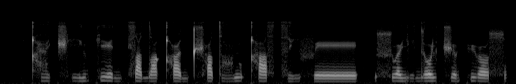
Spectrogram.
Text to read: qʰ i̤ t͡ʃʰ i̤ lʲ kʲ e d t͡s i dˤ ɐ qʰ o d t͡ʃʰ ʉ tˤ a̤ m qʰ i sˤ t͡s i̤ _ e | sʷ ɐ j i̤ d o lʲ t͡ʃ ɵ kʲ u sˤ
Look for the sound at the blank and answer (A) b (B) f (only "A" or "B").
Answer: B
